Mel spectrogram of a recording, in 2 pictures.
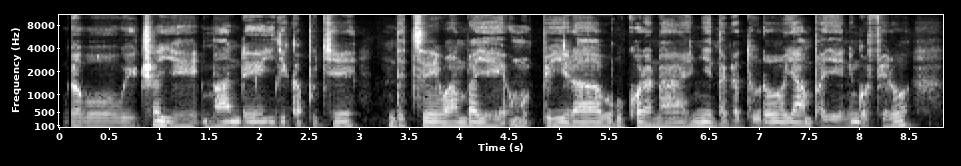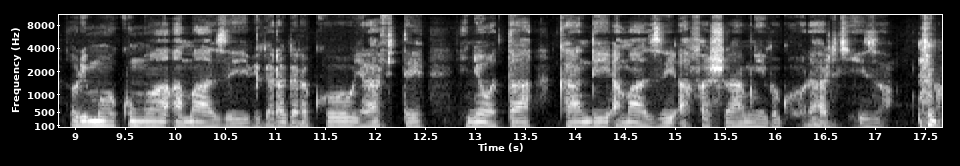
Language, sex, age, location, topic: Kinyarwanda, male, 18-24, Kigali, health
